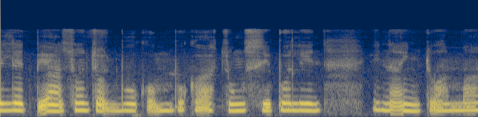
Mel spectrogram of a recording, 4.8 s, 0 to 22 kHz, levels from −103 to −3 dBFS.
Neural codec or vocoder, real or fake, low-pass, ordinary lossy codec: none; real; none; none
